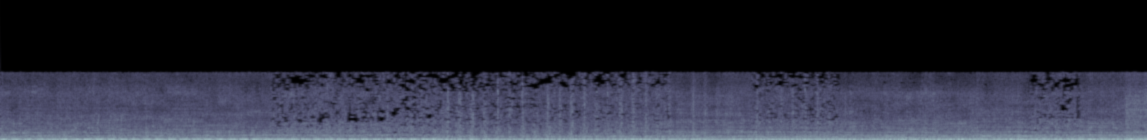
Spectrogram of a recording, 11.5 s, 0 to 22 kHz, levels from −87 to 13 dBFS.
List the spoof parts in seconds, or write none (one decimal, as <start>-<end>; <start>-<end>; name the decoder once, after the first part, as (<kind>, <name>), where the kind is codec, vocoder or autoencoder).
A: 0.0-2.7 (codec, SNAC); 6.7-7.5; 8.4-10.3; 10.8-11.5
